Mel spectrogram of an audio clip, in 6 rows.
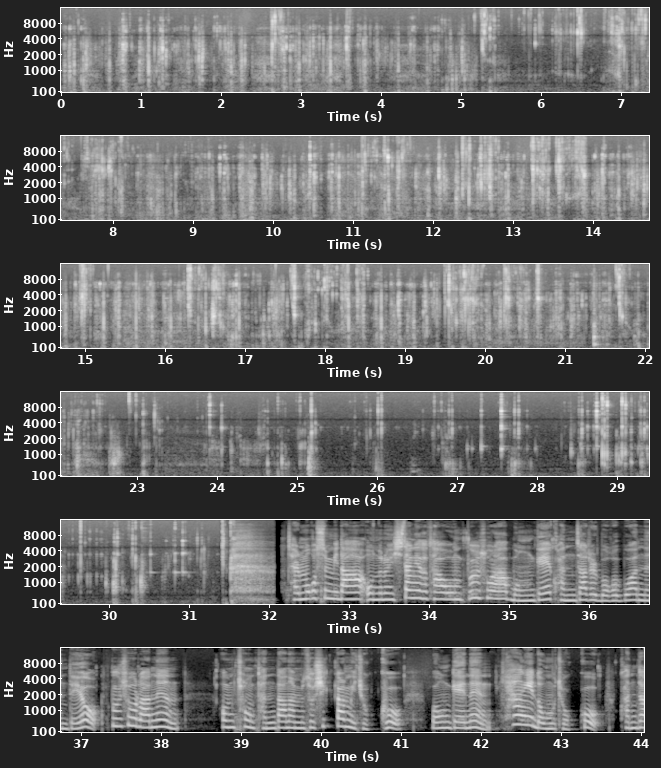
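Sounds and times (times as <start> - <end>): chewing raw seafood: 0.0 - 31.6.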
